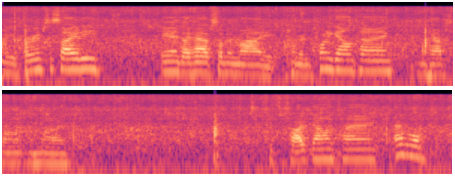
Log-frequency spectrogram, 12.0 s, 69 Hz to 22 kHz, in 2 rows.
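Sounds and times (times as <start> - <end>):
aquarium water rushing: 0.0 - 12.0.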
